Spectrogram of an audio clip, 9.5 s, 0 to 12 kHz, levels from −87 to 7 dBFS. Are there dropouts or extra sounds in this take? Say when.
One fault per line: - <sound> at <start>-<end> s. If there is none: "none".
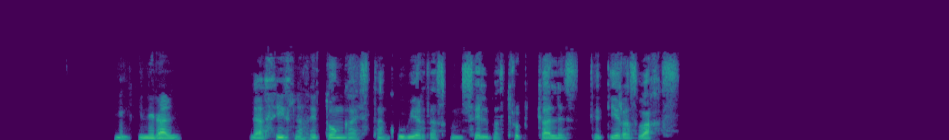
none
